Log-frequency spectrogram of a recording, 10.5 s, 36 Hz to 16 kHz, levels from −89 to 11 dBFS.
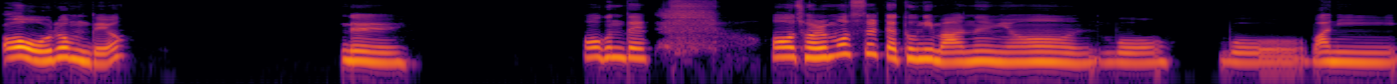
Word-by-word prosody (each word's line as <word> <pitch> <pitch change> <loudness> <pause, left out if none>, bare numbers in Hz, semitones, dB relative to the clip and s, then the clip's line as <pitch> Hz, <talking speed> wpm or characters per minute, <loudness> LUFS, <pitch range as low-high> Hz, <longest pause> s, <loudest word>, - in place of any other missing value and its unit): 어 - - 0 0.2
어려운데요? 220 - +1 1.6
네. 180 -5 -2 1.3
어 260 +1 +1
근데 250 -2 0 0.9
어 260 +1 +4
젊었을 305 +7 +2
때 245 -3 +2
돈이 230 0 +1
많으면 185 -1 -2
뭐 175 0 -8 0.4
뭐 175 - -9
많이 185 -1 -4
190 Hz, 135 characters per minute, -22 LUFS, 180-245 Hz, 1.6 s, 어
